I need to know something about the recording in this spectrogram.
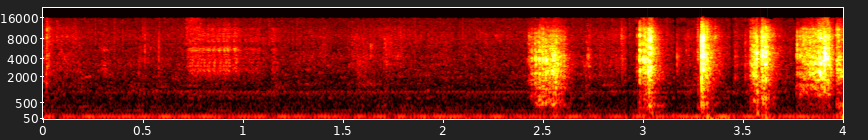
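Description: Hands handling a small plastic aquarium filter: a quiet stretch, then from about two and a half seconds in, a run of rustles and sharp plastic clicks.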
